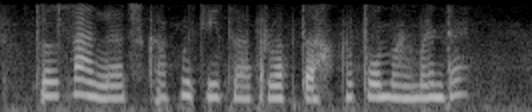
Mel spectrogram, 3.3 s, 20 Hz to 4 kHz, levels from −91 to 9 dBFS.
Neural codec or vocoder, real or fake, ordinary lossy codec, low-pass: codec, 16 kHz in and 24 kHz out, 0.6 kbps, FireRedTTS-2 codec; fake; none; 3.6 kHz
